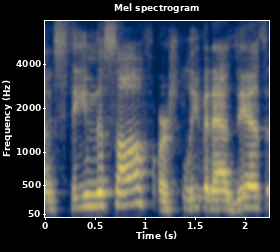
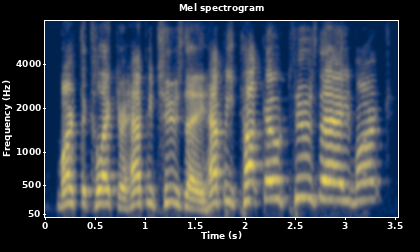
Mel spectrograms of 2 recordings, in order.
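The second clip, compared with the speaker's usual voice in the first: excited shoutout; 9 semitones higher, 3 dB louder than usual. Real, not acted. Cheery shoutout to chat viewer.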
